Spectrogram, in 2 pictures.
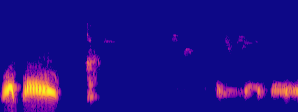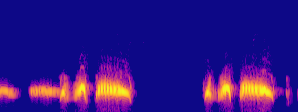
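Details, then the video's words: Urgent 'thúc rút' cooing of a spotted dove meant to lure wild birds to traps: three phrases of two short clipped notes and a drawn-out vibrating coo, with soft muttered coos in the gaps. "cu gáy thúc rút bổi dùng cho anh em đi gài, bổi và mồi nghe khó cưỡng lại"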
